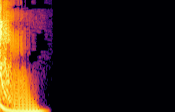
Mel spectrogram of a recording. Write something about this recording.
Distorted kick created with F.L. Studio. Blood Overdrive, Parametric EQ, Stereo enhancer, and EQUO effects were used.
beat, synth, drumloop, progression, kickdrum, distortion, trance, melody, kick, hard, techno, distorted, drum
